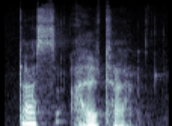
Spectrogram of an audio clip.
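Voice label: "alter", German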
